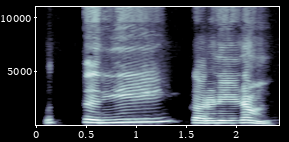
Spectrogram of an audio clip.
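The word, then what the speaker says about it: उत्तरीकरणेणं: उत्तरी री बड़ा है। उत्तरीकरणेनम। उत्तरीकरणेनम।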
